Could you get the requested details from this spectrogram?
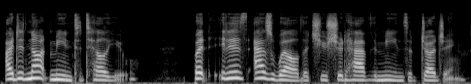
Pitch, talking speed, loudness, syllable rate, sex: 215 Hz, 255 wpm, -17 LUFS, 5.3 syllables/s, female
